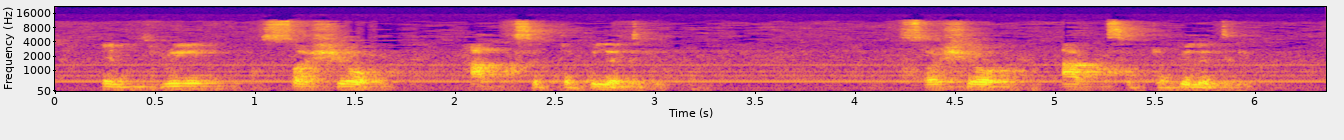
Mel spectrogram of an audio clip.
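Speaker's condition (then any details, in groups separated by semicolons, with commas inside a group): No condition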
